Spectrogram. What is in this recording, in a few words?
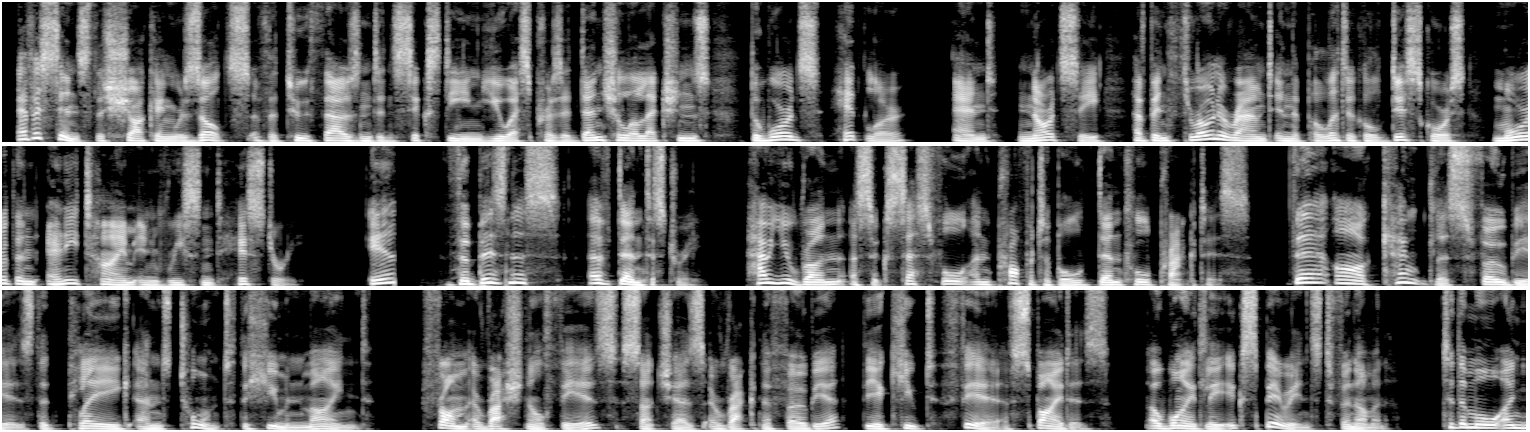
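English, male; lektoring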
